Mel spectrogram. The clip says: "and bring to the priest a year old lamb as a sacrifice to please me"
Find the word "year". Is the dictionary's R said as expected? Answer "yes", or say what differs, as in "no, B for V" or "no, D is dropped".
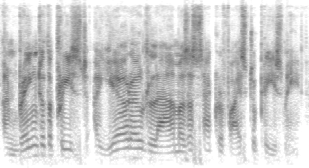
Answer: yes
